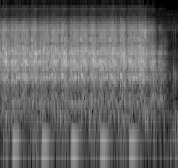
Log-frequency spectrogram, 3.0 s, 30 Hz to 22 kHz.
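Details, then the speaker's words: Suzuki LTZ 400 ATV with new battery replacing weak one, no fuel tank fitted so it won't fire; strong even cranking about two compression pulses a second without slowing, normal cranking, battery issue cured. "of course no fuel tank no fuel so it's not going to fire up and I just want to make sure here"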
